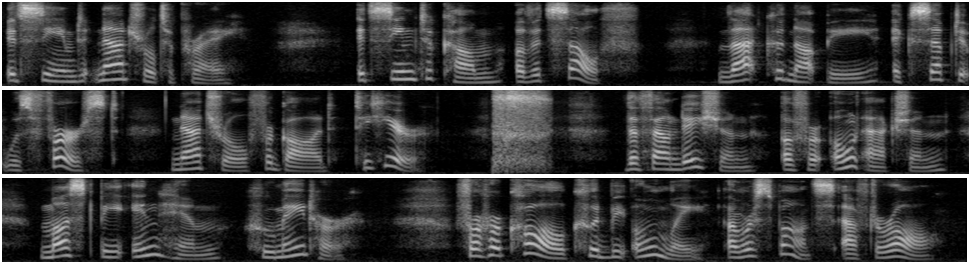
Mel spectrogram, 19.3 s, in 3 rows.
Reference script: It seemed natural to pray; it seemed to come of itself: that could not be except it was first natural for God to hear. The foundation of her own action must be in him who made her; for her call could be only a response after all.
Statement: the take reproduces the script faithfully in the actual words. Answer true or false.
true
